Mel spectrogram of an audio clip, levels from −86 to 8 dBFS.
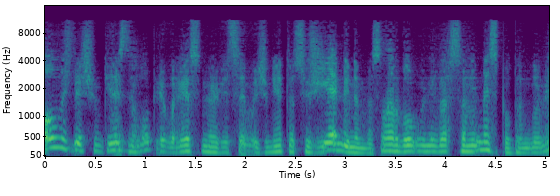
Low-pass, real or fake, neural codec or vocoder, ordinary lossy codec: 14.4 kHz; fake; codec, 44.1 kHz, 0.9 kbps, DAC; MP3, 48 kbps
